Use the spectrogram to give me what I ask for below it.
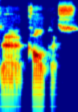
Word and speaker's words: Calpis: in my video because the American pronunciation is Calpis. Calpis? Something like Calpis. Whereas we just say Calpis, which sounds, of course, like Calpis.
